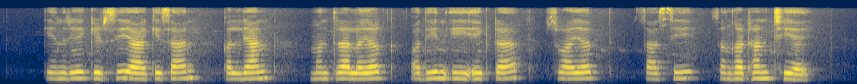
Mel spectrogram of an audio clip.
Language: Maithili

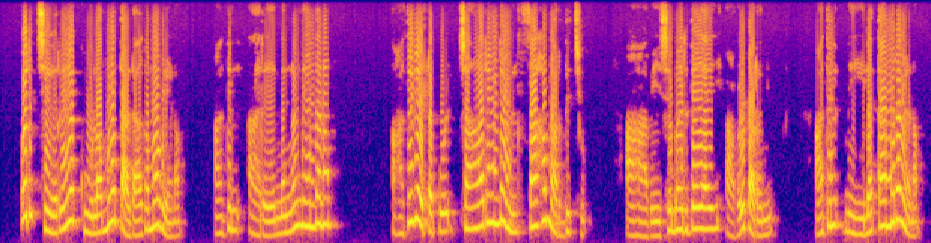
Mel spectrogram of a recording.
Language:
Malayalam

